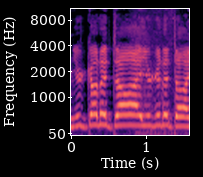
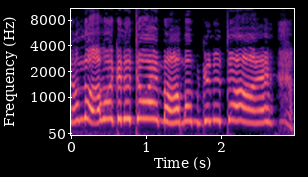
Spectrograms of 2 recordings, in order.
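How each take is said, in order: First: Put-on high, insistent kid-brother taunt; retold taunting. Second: Very high, wailing imitation of a sister; mock crying. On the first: Ten-year-old brother scaring his nervous sister, high taunting. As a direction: needle her with a raised, teasing voice. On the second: Crying sister to mum at the piercing, squealed mock wail. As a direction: squeal it like a hammed-up terrified sob. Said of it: "she's, like, crying".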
